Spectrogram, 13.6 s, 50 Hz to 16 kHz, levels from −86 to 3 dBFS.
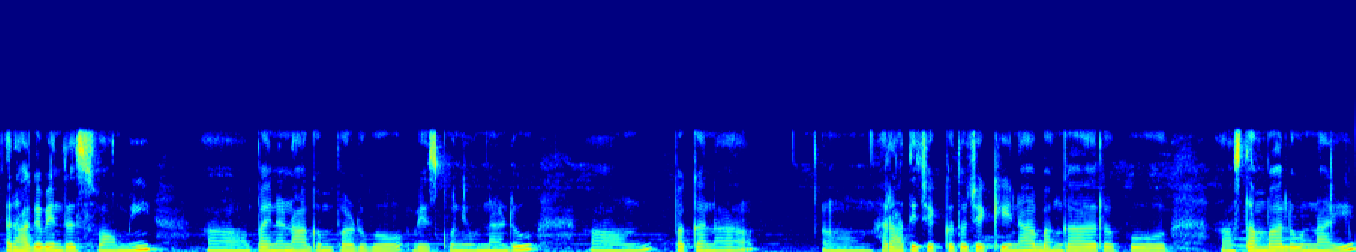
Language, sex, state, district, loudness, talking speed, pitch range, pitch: Telugu, female, Andhra Pradesh, Anantapur, -33 LUFS, 75 wpm, 190-200 Hz, 195 Hz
